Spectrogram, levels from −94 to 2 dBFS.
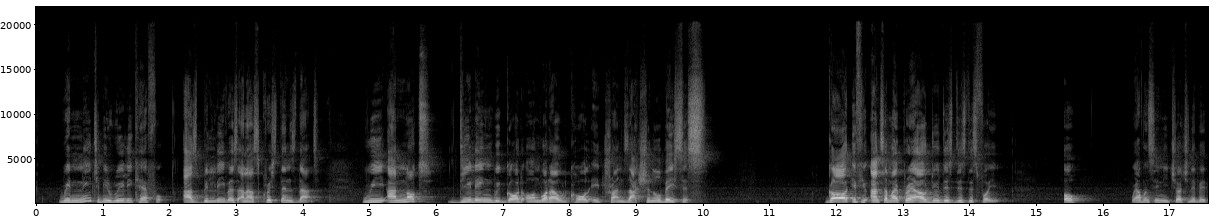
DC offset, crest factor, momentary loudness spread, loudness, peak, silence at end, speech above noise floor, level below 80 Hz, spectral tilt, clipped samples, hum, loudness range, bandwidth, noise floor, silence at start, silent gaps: under 0.1%; 22 dB; 10 LU; -32 LUFS; -12 dBFS; 0 s; 42 dB; -82 dBFS; -5 dB/octave; under 0.1%; none; 8 LU; 19 kHz; -74 dBFS; 0.35 s; none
